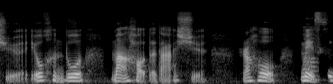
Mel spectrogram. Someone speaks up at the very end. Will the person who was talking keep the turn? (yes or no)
yes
